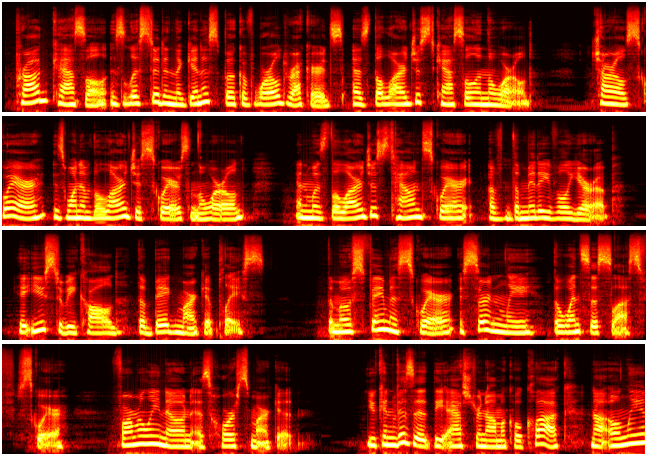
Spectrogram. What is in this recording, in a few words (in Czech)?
ukazka angl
